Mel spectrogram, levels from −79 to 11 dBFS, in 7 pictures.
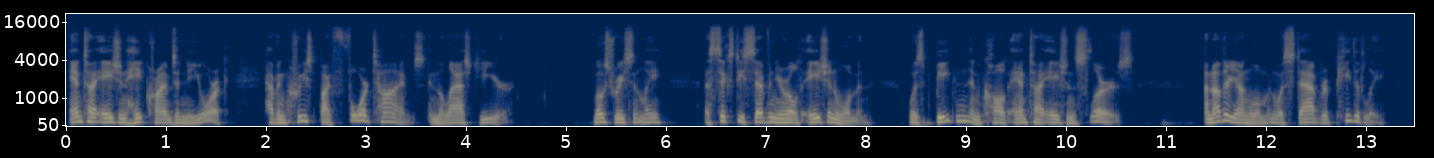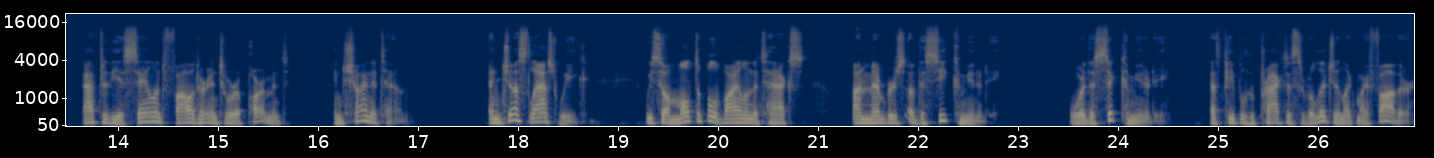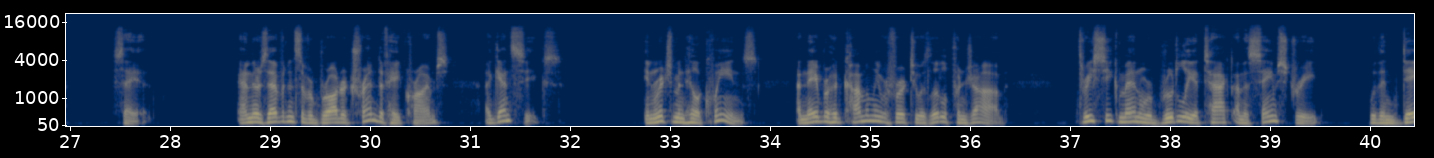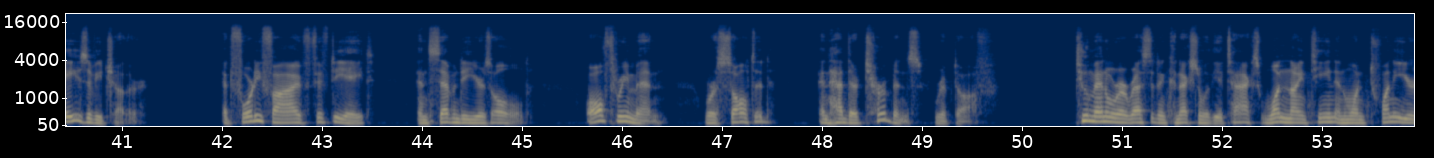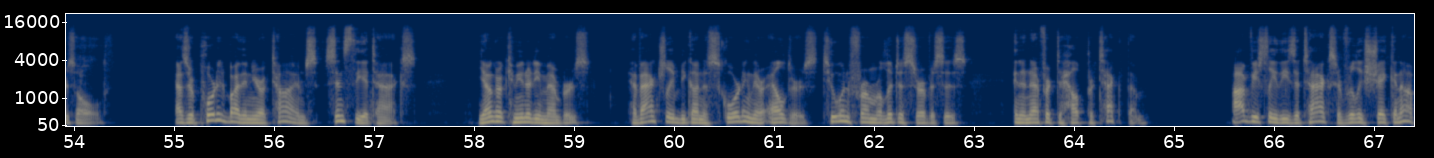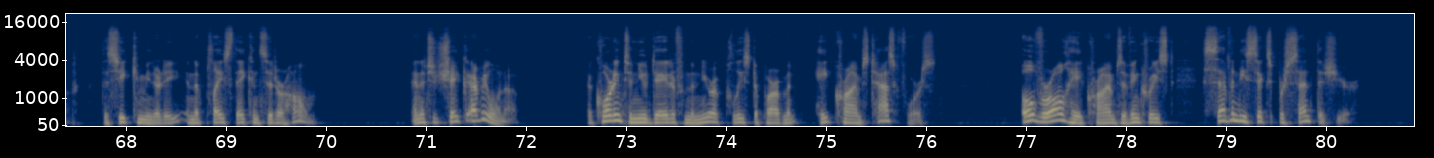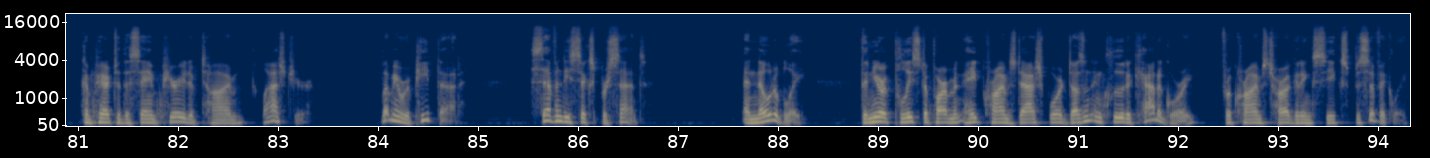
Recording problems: none

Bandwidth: 14.5 kHz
